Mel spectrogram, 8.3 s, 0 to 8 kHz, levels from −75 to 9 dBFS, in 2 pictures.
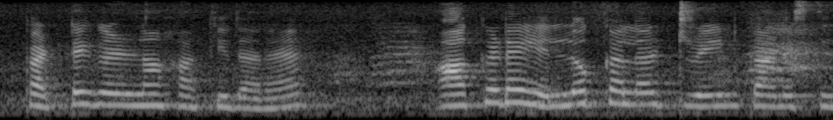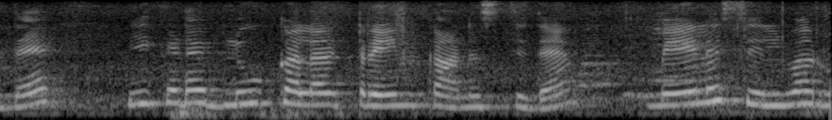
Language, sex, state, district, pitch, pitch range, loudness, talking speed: Kannada, female, Karnataka, Chamarajanagar, 260 Hz, 240-290 Hz, -24 LUFS, 120 wpm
